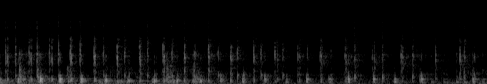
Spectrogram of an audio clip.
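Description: Long fake nails tap rapidly and continuously on a medium, hollow black-and-green 3-in-1 plastic body wash bottle held horizontally. The result is a steady stream of quick, dull clicks with a hollow low-mid body tone and almost no ring.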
